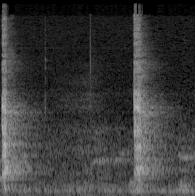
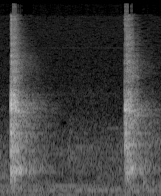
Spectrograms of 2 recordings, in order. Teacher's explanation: 성대가 크 울리지 않고요. 세는 소리고요.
